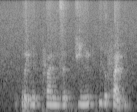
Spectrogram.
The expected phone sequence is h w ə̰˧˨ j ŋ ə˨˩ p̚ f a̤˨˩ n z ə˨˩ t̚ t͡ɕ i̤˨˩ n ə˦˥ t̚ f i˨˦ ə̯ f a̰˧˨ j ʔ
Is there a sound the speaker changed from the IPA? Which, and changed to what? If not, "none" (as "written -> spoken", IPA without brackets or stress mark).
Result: none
